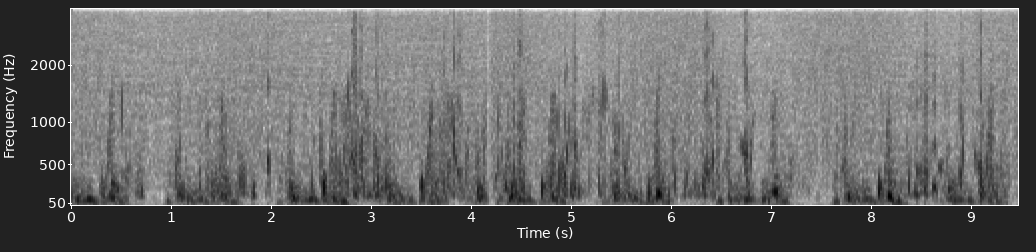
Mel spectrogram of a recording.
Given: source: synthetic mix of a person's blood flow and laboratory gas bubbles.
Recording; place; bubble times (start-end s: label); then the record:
Doppler ultrasound of blood flow; precordium
0.47-0.53 s: bubbles
0.60-0.74 s: bubbles
1.01-1.08 s: bubbles
1.25-1.59 s: bubbles
1.65-1.87 s: bubbles
1.93-2.01 s: bubbles
2.35-2.54 s: bubbles
2.60-3.28 s: bubbles
3.60-3.96 s: bubbles
4.09-4.16 s: bubbles
4.25-4.55 s: bubbles
4.71-5.72 s: bubbles
5.97-6.50 s: bubbles
6.65-6.83 s: bubbles
8.32-8.71 s: bubbles
8.83-8.95 s: bubbles
8.99-9.25 s: bubbles
From the record:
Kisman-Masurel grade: 332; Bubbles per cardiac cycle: rolling drumbeat, 9 or more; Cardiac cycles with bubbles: 50 to 99%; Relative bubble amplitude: moderate (0.250 to 0.450); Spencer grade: 3 (all of the cardiac periods contain showers or single bubble signals, but not dominating or overriding the cardiac motion signals); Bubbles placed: only in the low amplitude regions of the cardiac cycle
